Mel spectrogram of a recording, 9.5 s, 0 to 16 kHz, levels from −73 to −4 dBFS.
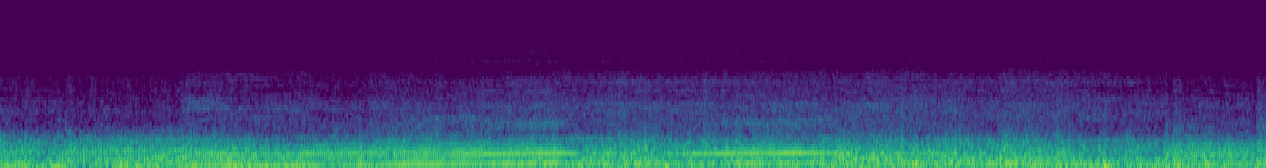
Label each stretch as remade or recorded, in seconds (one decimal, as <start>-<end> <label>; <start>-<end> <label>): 0.0-2.3 recorded; 2.3-3.8 remade; 3.8-5.7 recorded; 5.7-6.3 remade; 6.3-7.8 recorded; 7.8-8.5 remade; 8.5-9.5 recorded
